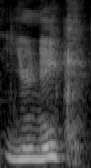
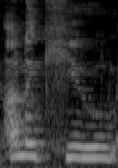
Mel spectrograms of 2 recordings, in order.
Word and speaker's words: unique: How did you used to pronounce unique? Oh, I would read it in like instruction manuals, and it's like press square to do an unacue action. Unicue?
